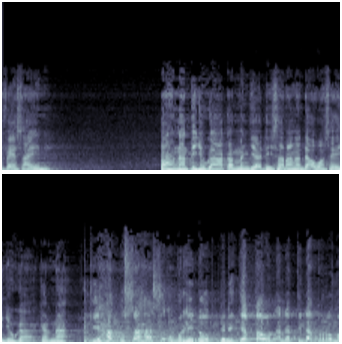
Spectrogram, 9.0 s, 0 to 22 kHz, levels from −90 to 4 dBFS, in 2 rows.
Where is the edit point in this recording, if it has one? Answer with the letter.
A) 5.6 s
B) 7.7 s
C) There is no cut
A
